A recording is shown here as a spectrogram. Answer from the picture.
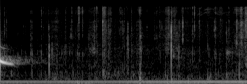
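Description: Plastic toy packaging crinkling and rustling in small scattered crackles as a toy is unwrapped. A short high squeak falling in pitch comes at the very start, the loudest sound.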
